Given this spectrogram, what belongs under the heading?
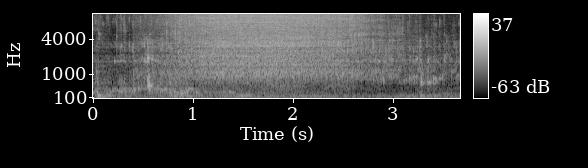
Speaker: and there we go it doesn't matter how slowly we turn the tap on or off there is no pipe hammer anymore perfect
